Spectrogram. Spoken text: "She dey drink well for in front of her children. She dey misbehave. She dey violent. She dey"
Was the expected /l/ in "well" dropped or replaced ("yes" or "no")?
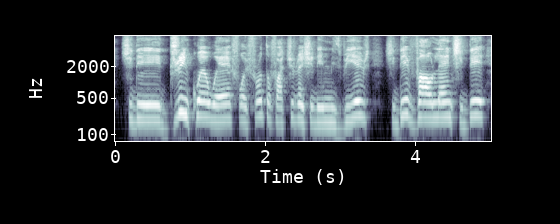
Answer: yes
